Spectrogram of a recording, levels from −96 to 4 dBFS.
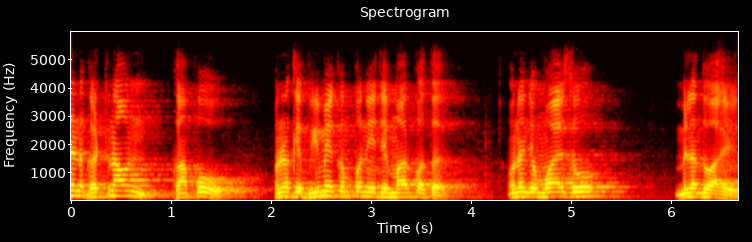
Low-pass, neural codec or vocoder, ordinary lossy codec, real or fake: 5.4 kHz; none; Opus, 64 kbps; real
